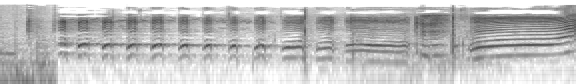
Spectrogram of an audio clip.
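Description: A baby laughing hard: a quick run of chuckles, about seven a second, then a long, high squeal of laughter that rises in pitch near the end.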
